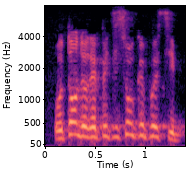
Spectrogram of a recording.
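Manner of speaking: normal talking voice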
